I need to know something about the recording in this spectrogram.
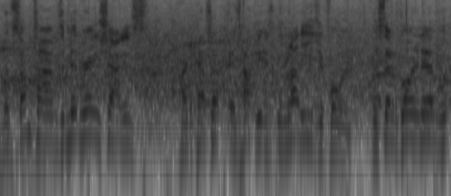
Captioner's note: crowd noise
